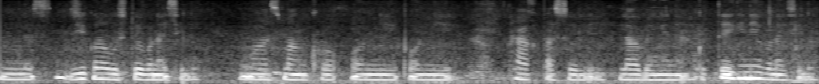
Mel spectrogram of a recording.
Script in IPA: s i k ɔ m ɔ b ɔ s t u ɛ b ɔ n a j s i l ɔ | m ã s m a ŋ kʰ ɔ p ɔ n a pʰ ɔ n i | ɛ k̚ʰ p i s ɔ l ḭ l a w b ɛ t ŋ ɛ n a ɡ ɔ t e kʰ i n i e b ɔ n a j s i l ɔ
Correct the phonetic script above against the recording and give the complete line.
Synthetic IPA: z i k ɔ n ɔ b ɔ s t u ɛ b ɔ n a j s i l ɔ | m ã s m a ŋ kʰ ɔ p ɔ n i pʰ ɔ n i | a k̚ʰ p a s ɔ l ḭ l a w b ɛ ŋ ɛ n a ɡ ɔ t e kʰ i n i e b ɔ n a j s i l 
